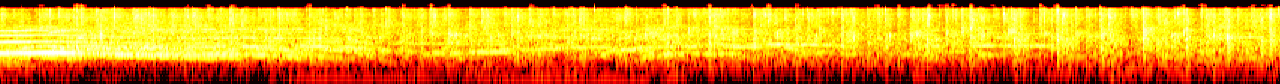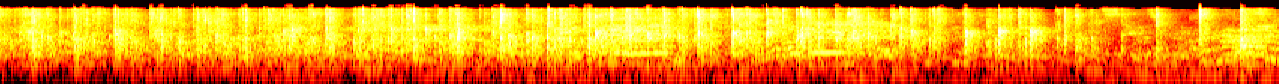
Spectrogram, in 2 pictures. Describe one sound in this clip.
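A group of people applauds in a room.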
